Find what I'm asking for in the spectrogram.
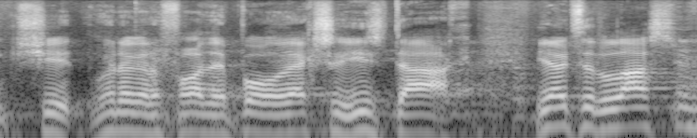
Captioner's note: laughing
